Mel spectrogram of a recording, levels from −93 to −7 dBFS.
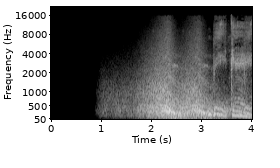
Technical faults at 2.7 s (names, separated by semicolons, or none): doubled audio track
